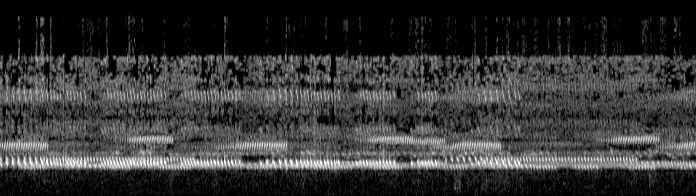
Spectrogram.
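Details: Several crickets trill together at dusk on Aroha Island, New Zealand, making rapid high pulses in bursts of about a second, layered with fainter higher-pitched chirping insects and quiet background hiss.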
